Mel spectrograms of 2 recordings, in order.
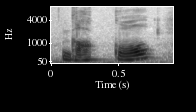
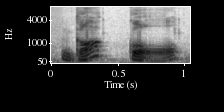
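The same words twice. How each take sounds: First: "gakko" flat, lifting only at the end; correct gakko. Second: "gakko" said with an English-style stress drop on the first syllable; wrong English-style gakko. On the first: Teacher contrasting the right pitch pattern, flat then rising. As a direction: keep "gakko" level, small rise at the end. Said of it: "Rather than saying". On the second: Teacher showing his old English-minded mistake, stressed first syllable. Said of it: "I said". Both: Shown as a demonstration.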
